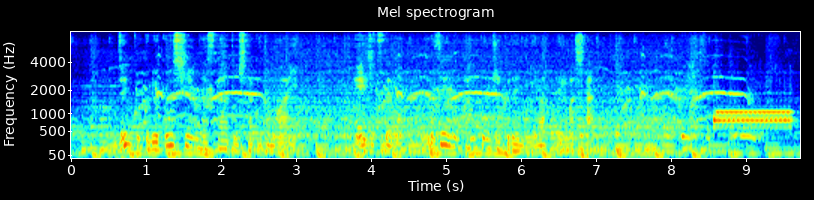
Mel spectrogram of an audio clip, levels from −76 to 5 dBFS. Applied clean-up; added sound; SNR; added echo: none; Chicken, rooster; 11 dB; reverberation time 0.2 s.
